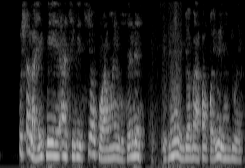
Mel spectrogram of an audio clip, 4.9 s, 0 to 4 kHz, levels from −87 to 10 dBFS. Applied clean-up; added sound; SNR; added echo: neural separator model SepFormer DNS4.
